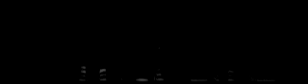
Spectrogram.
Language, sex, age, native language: Icelandic, female, 30-39, Polish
